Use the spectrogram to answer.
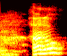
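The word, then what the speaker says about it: Hodel: And we've also got Fiddler on the Roof, where you played Huddle. Is that how you pronounce it? Huddle?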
